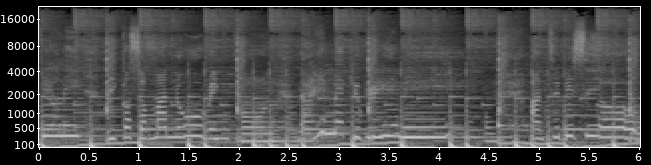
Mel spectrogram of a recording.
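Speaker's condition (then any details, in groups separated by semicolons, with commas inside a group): No condition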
